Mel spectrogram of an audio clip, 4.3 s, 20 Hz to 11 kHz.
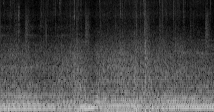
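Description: R32 Skyline GT-R's twin-turbo straight-six running under way, heard from inside the cabin. About a second and a half in, the engine note rises quickly, then holds steady at a slightly higher pitch.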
